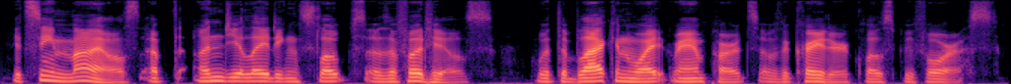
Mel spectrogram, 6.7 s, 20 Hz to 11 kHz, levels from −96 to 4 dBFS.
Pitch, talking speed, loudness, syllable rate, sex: 125 Hz, 195 wpm, -22 LUFS, 5.7 syllables/s, male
